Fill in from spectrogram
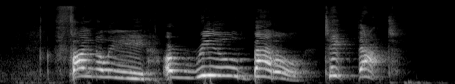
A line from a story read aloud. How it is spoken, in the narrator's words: the puffin boldly shouted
